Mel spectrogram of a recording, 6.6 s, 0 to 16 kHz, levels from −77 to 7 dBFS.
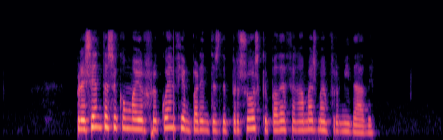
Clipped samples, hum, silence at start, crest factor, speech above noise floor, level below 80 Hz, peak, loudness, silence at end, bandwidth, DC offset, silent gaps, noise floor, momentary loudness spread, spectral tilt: under 0.1%; none; 1.15 s; 18 dB; 50 dB; -60 dBFS; -2 dBFS; -19 LUFS; 1.05 s; 8 kHz; under 0.1%; none; -68 dBFS; 9 LU; -5.5 dB/octave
